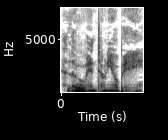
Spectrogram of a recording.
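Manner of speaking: low, soft, hushed, sultry late-night radio DJ voice. Talking about her radio station role, doing a sultry Adrienne Barbeau radio voice.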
